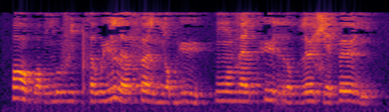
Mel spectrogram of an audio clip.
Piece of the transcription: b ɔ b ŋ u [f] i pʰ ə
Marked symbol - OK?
no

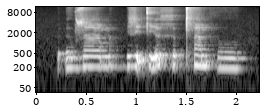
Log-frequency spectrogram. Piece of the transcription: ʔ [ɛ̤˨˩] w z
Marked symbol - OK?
no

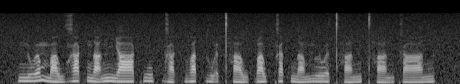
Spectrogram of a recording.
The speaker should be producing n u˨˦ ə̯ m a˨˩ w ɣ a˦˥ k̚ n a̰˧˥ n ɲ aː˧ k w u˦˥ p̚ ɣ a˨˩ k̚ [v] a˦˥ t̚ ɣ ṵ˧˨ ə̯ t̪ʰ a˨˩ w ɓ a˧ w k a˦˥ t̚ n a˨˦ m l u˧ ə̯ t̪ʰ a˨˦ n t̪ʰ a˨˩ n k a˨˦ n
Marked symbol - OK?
yes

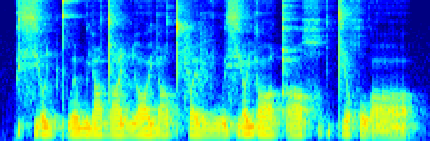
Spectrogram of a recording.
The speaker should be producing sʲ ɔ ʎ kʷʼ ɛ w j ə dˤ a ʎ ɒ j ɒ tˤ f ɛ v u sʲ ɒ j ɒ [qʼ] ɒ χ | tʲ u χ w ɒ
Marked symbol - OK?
yes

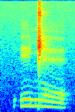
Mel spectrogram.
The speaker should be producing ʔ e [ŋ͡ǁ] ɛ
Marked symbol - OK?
yes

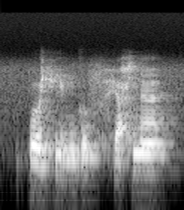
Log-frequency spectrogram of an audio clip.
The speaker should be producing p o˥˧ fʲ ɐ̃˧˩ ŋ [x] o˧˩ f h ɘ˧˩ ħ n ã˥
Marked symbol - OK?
no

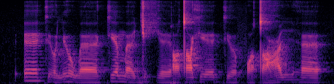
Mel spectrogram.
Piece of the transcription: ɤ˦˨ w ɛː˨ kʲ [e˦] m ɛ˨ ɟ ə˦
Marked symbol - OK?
no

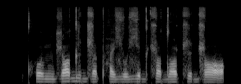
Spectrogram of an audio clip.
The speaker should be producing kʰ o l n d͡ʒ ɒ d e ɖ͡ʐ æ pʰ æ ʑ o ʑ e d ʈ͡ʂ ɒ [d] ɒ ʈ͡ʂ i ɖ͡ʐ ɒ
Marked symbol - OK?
yes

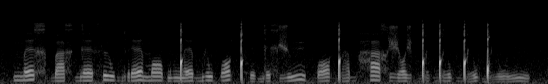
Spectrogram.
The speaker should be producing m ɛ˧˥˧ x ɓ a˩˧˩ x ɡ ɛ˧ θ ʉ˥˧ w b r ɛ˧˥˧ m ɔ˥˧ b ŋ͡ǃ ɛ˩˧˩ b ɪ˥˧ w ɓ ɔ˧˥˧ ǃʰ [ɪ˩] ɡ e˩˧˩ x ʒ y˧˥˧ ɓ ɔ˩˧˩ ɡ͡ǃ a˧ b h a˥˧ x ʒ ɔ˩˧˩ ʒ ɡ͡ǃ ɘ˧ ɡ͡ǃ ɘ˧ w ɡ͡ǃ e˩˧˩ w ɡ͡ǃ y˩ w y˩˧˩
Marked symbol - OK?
yes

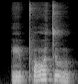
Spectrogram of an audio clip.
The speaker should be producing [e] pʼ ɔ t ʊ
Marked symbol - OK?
yes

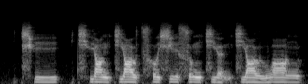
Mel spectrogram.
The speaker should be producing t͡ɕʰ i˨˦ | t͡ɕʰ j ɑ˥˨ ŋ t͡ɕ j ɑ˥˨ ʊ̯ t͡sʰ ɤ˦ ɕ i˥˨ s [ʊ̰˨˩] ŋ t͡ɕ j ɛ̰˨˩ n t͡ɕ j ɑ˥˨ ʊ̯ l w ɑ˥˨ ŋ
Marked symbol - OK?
no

